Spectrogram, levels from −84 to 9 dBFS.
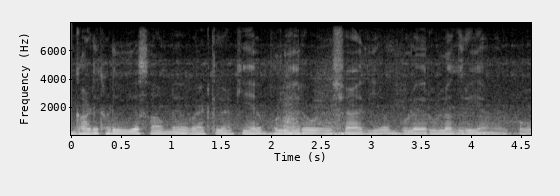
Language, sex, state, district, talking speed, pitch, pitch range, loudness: Hindi, male, Bihar, Kaimur, 235 wpm, 120 Hz, 115-130 Hz, -14 LUFS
